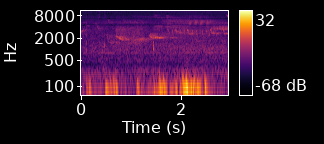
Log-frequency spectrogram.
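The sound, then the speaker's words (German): Agitated tits calling and a yellowhammer singing outdoors, faint high chirps and thin whistled phrases over low rustling and rumbling noise. “Die Meisen drumherum sind aufgeregt. Goldammer hinter mir singt.”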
